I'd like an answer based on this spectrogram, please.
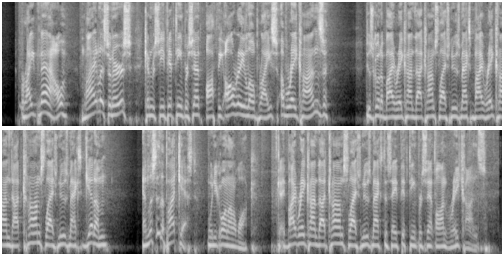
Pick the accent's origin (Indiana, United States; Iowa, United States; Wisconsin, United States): Iowa, United States; I grew up on a farm. If you, you know, heard me describe my childhood growing up in the 70s and 80s in Iowa, you'd think I was raised in the Great Depression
